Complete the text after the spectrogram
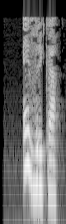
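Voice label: "evrika", Greek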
